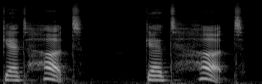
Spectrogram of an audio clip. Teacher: get hurt 这两个词可以做连读，可以把 hurt 前面的这个音给击穿掉，那就读成了 get hurt hurthurt，变成了一个音。当然我们也可以选择其他的读法，比如说把 get 尾部的这个 t 的发音给憋住，白口型但是不爆破， get hurt gethurt。那还有一种就是我们不连读也不做 glottalstop，直接读成 get hurt gethurt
